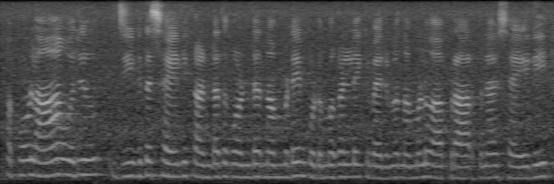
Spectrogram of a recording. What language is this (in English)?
Malayalam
